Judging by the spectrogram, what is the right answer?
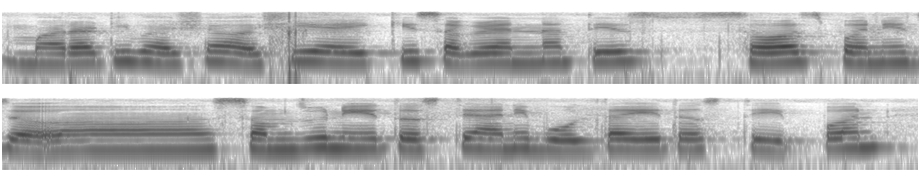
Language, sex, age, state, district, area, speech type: Marathi, female, 30-45, Maharashtra, Wardha, rural, spontaneous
